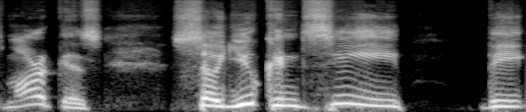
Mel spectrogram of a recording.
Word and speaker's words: Marques: Like, and a little behind the curtain, I was actually calling him Marquise, which was not accurate. It's Marcus.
